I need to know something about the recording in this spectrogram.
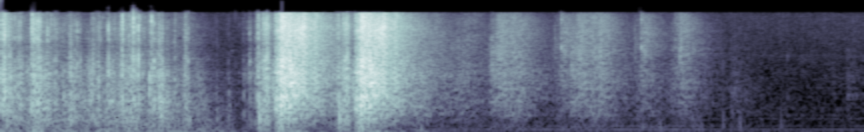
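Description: Brown paper bag crinkling and rustling as it is opened and handled, loudest about a second and a half in, then dying away in a few softer crinkles before it stops near the end.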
